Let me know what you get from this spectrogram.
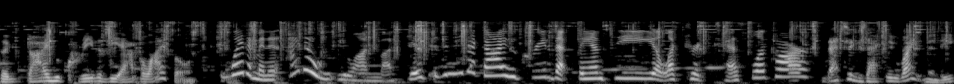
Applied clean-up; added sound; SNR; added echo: classical method Wiener filter.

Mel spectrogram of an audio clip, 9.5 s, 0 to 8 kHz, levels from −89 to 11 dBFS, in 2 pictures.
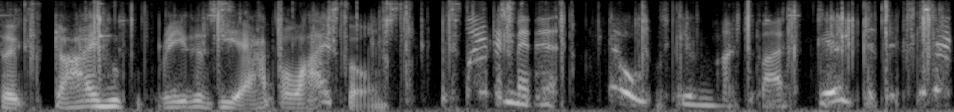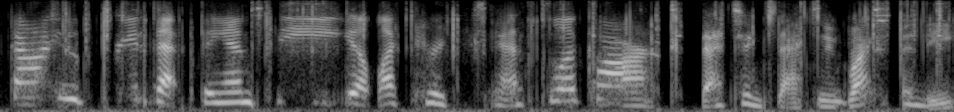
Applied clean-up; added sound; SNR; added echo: neural diffusion model UNIVERSE++.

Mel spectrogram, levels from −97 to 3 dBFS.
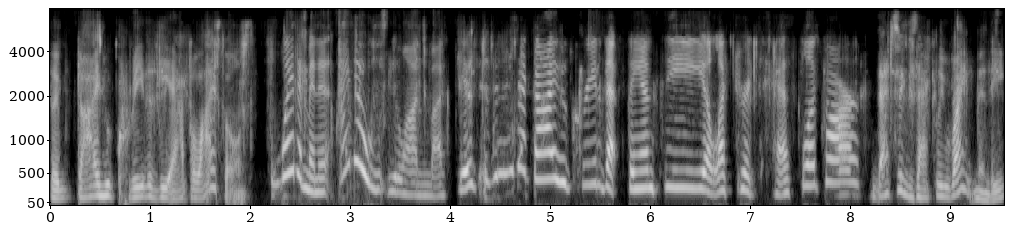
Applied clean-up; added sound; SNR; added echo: neural mask model Resemble Enhance denoiser.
